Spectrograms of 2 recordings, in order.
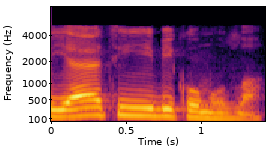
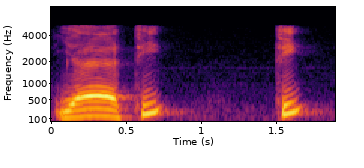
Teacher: ياتي، تاء مكسورة فقط ليس بعدها ياء · Shown in: second take · لا تقول ياتي بكم الله، ياتي بكم الله، ياتي تي فقط كسرة فقط خطف هكذا، لا تأتي بها بالإشباع والمد والمط، هذا غير صحيح.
